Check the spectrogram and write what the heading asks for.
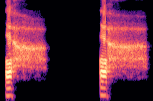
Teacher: ہا میں تو صفت رخاوت ہے کہ اس کے اندر آواز جو ہے وہ جاری رہ سکتی ہے، آواز نرم بھی ہوتی ہے۔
